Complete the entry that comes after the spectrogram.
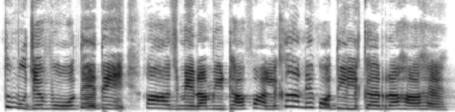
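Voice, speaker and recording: A woman's voice: very high-pitched, slow pace, sharp tone, pitched above the performer's own voice, heavily acted. A woman voicing a cunning little male crow chick who whines and pleads for food. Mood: whiny. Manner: whiny, pleading.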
